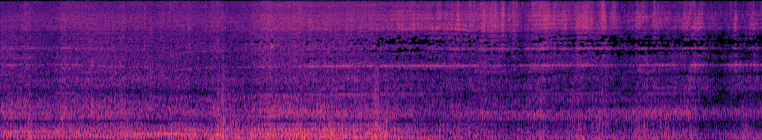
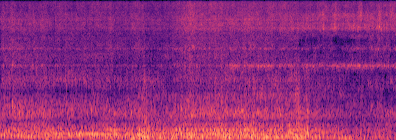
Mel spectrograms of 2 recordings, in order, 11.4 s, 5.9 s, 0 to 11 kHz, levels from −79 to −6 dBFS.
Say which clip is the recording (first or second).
first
